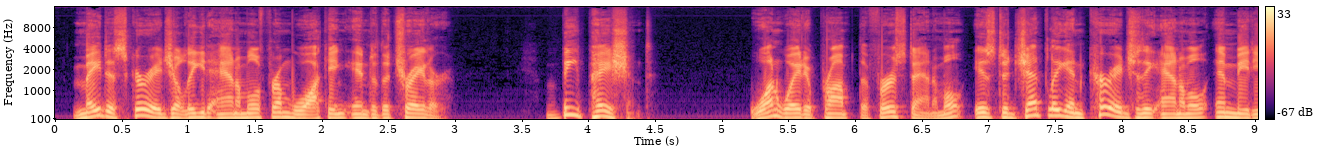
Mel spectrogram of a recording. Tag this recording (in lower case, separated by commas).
speech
